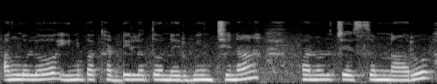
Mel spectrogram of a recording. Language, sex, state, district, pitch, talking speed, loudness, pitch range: Telugu, female, Telangana, Mahabubabad, 220 Hz, 80 wpm, -11 LUFS, 215-225 Hz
